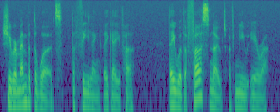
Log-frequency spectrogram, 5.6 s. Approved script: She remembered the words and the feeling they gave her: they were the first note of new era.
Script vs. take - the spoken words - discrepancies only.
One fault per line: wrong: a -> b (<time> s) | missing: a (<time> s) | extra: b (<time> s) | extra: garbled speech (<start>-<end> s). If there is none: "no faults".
missing: and (1.3 s)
